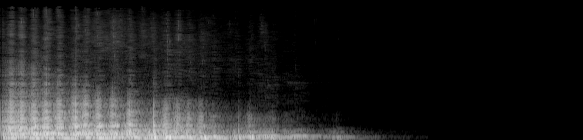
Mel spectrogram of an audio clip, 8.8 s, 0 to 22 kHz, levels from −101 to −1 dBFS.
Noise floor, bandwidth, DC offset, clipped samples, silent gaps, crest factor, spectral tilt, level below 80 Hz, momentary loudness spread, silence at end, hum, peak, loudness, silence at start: -88 dBFS; 7.8 kHz; under 0.1%; under 0.1%; none; 18 dB; -11 dB/octave; -32 dBFS; 15 LU; 3.65 s; none; -6 dBFS; -24 LUFS; 0 s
